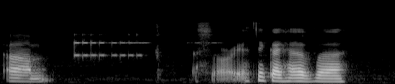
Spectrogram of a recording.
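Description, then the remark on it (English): A quick run of about half a dozen short, high electronic beeps, steady in pitch and evenly pulsed, sounding briefly between bursts of a person talking. “Are you hearing that beep?”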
